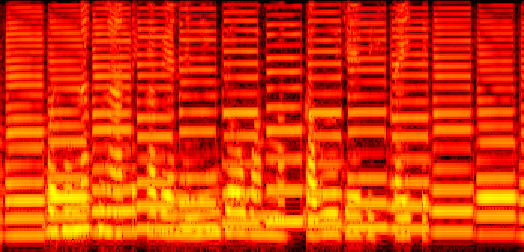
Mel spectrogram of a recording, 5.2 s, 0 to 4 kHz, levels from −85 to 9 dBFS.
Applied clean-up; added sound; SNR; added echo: none; Wind instrument, woodwind instrument; -1 dB; none.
